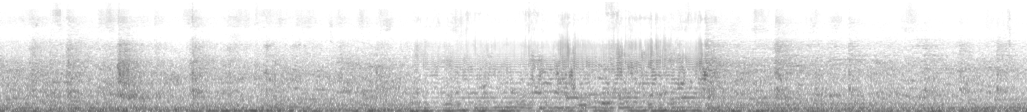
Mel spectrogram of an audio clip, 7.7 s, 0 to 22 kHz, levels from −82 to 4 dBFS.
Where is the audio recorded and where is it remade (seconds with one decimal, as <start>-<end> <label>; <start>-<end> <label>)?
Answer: 0.0-3.1 recorded; 3.1-5.3 remade; 5.3-7.7 recorded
